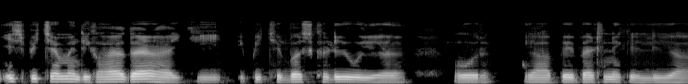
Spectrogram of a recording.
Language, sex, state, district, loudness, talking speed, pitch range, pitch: Hindi, male, Haryana, Charkhi Dadri, -18 LUFS, 155 wpm, 105-120 Hz, 110 Hz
